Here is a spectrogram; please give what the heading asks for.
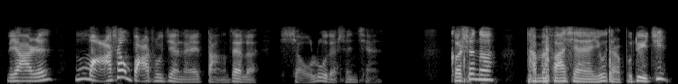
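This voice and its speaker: A man narrating a children's adventure story, his pitch swinging widely as he acts out the action. The recording is dry and close, with a slightly dull, muffled tone. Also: moderate pace, no echo. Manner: lively, animated storytelling.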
